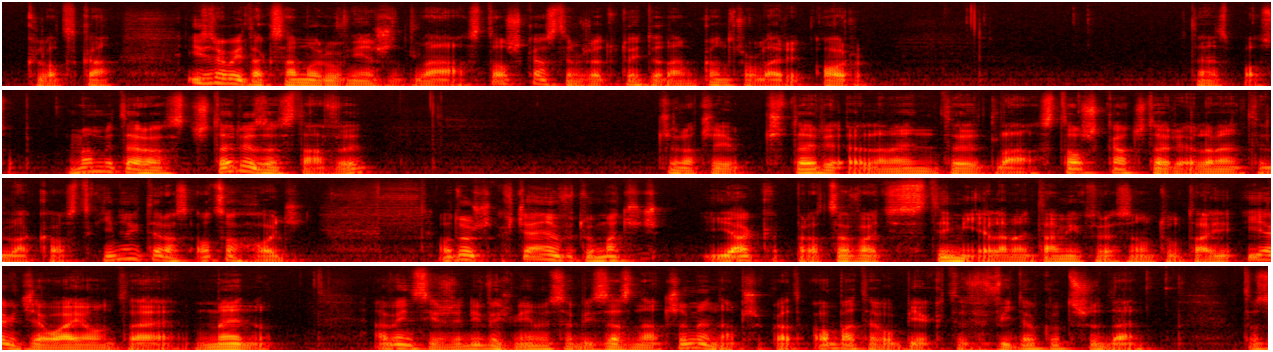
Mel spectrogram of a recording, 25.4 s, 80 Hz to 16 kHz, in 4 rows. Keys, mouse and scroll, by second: 1.3 right click, 3.1 click, 5.5-7.7 drag, 11.8 right click, 19.0 click, 20.7 click, 24.8 shift+right click.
